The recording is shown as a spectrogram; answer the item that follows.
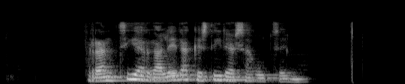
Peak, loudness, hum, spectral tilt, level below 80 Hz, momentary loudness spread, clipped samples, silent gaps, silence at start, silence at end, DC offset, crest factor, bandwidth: -4 dBFS; -22 LUFS; none; -5 dB/octave; -70 dBFS; 13 LU; under 0.1%; none; 0.9 s; 1 s; under 0.1%; 20 dB; 7.8 kHz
